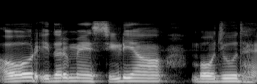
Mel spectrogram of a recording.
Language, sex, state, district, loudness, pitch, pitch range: Urdu, male, Uttar Pradesh, Budaun, -16 LUFS, 140 Hz, 130-150 Hz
